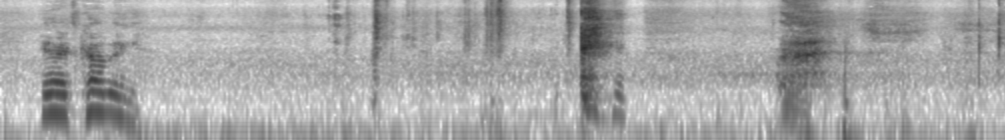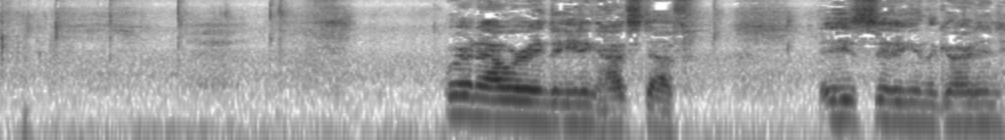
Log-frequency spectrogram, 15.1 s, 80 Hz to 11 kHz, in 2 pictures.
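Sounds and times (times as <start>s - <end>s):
person crying out in pain: 5.8s - 6.4s.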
